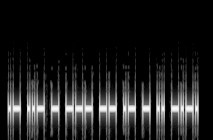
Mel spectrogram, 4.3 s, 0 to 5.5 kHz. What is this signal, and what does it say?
Morse code, heard as a keyed tone, about 25 wpm, 600 Hz. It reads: AUTOMATIC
